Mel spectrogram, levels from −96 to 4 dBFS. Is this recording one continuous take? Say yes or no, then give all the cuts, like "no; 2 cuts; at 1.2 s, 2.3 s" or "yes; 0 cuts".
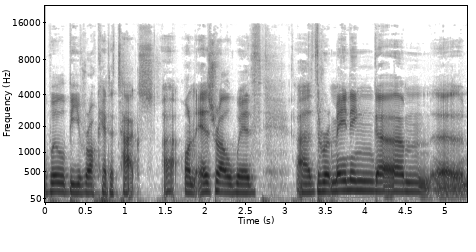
yes; 0 cuts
